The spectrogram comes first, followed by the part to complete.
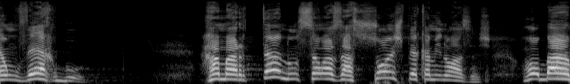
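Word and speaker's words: ἁμαρτάνω: Hamartano são as ações pecaminosas. Roubar, matar, mentir, adulterar. Isso é hamartano. Se escreve com H, não é com R. Hamartano.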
